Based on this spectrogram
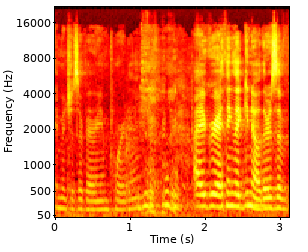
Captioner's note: laugh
